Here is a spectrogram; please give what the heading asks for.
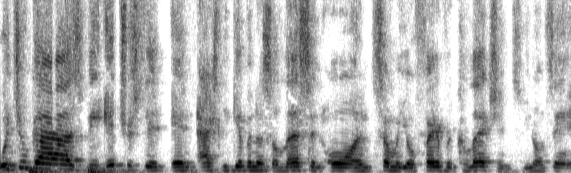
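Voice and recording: Fairly even intonation carries the speech along at a fairly quick pace. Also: man.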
